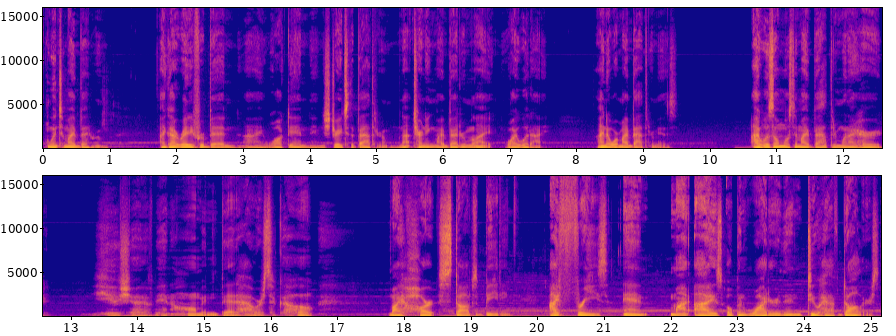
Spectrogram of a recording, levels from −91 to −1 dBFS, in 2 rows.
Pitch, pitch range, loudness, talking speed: 95 Hz, 85-110 Hz, -24 LUFS, 155 wpm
